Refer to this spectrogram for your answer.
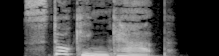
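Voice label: "stocking cap", English, British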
